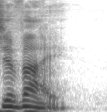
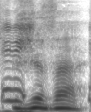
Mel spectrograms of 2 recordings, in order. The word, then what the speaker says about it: Gervais: You're right. It's Gervais. He's French. – Gervais. – It is Gervais. – He's Italian. – With the S on the end. – Gervais.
